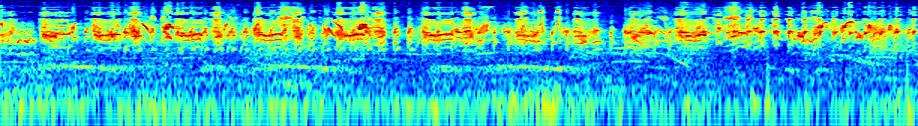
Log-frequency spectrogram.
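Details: Long-tailed shrike singing for pre-contest mental training: continuous high chatter with repeated short whistled notes and scratchy trills, fairly even in loudness.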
